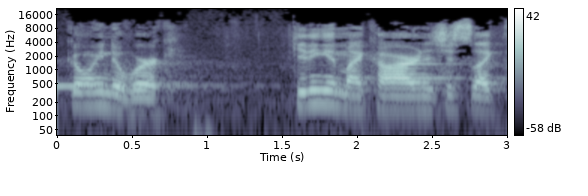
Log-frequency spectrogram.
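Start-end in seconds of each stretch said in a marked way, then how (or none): none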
